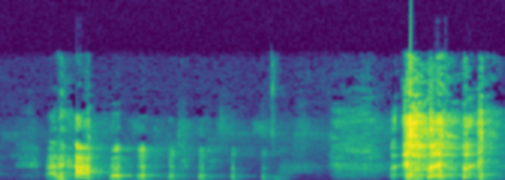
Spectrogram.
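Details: Someone being made to try to sneeze: a run of about eight short, rhythmic throat bursts, then a louder laugh-like burst; a brief bout of coughing.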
